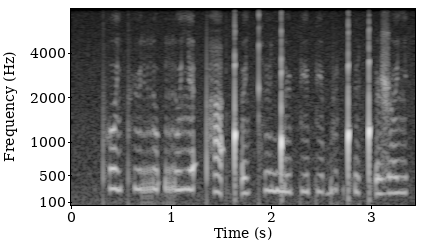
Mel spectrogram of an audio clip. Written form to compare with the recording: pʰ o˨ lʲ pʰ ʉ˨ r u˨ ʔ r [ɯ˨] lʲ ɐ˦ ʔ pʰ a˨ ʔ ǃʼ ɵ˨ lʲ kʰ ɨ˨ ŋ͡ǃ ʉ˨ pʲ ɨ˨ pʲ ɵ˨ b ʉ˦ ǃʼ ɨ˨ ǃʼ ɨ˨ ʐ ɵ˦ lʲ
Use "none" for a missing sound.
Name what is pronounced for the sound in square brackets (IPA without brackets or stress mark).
u˨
